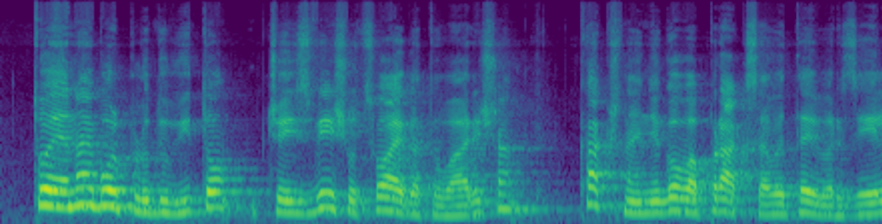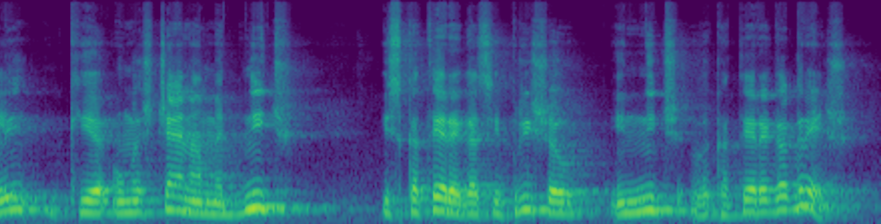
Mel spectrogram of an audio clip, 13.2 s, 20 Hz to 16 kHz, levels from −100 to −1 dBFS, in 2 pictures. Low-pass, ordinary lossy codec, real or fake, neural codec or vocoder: 14.4 kHz; Opus, 32 kbps; real; none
